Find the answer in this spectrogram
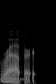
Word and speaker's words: Rober: I think I'm pronouncing his name right. Is I don't it know not what his YouTube Robert? channel. It looked like Robert. No, I Mark think it's Rober. Robert. No, it's Rober.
